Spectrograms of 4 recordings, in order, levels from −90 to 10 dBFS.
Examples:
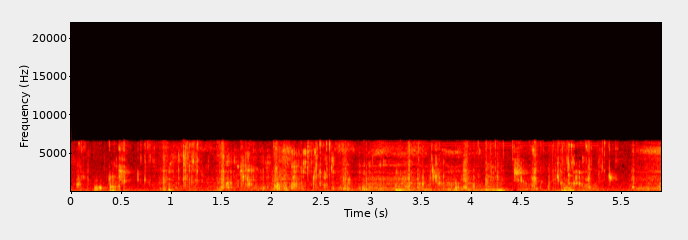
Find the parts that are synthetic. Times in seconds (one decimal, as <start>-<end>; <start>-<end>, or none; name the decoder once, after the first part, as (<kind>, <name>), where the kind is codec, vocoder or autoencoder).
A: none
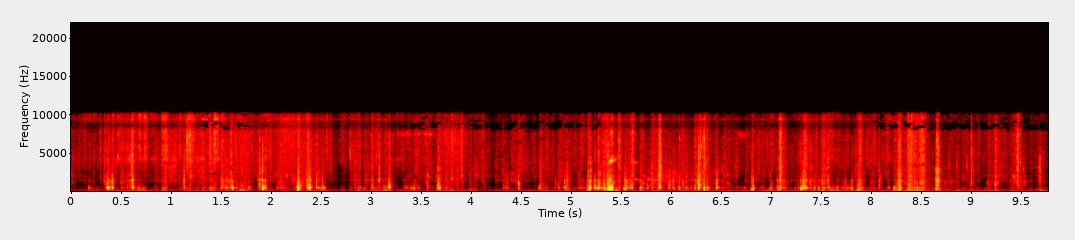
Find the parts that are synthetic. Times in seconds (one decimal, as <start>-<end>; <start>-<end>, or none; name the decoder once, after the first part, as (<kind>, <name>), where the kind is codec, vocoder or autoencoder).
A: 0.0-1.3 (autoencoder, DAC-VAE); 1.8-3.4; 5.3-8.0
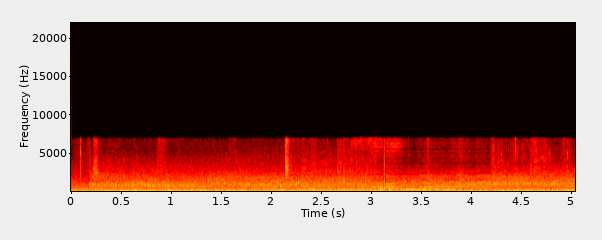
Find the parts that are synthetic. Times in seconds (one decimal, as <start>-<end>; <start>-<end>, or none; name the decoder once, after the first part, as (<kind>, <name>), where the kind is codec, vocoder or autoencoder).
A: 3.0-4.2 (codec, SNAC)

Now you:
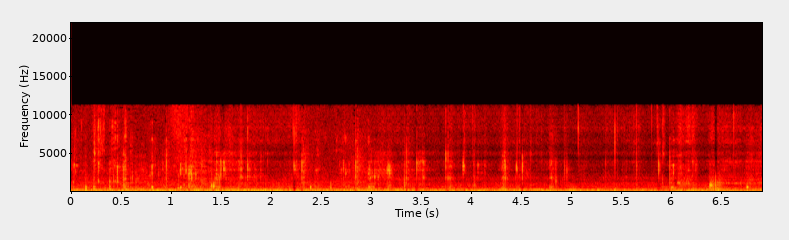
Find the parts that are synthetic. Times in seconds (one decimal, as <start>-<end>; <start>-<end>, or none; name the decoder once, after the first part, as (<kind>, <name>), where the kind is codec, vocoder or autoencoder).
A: 1.4-2.3 (codec, SNAC); 3.0-6.9

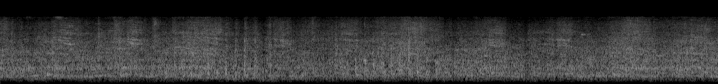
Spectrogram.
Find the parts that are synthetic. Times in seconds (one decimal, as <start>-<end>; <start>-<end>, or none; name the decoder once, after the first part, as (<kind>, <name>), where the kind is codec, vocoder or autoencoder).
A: 2.5-4.4 (codec, DAC); 5.0-5.8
